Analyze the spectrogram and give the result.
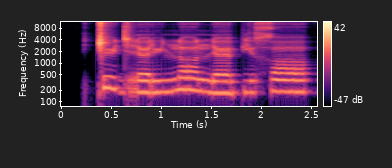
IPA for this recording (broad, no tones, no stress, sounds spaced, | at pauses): ǀ ʉ d r œ ɾ y n ɔ n ɾ œ pʲ ɵ x ɔ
